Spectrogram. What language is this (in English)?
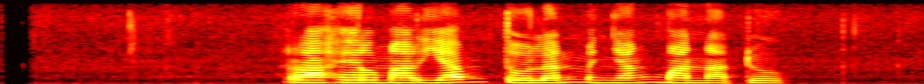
Javanese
